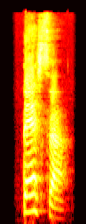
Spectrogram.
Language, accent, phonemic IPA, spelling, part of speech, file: Swahili, Kenya, /ˈpɛ.sɑ/, pesa, noun, Sw-ke-pesa.flac
- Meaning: 1. money 2. paisa (unit of Indian currency)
